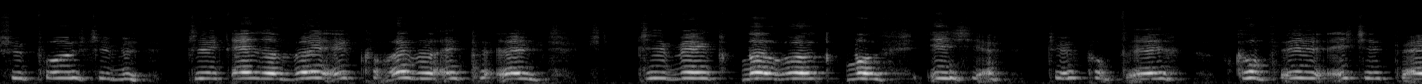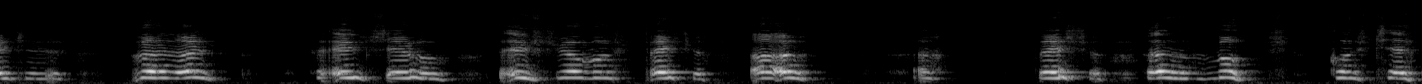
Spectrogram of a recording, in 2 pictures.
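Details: Dysarthric speech in a woman with cerebral palsy, which makes her muscles and movements difficult; the speech disorder itself is not named.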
